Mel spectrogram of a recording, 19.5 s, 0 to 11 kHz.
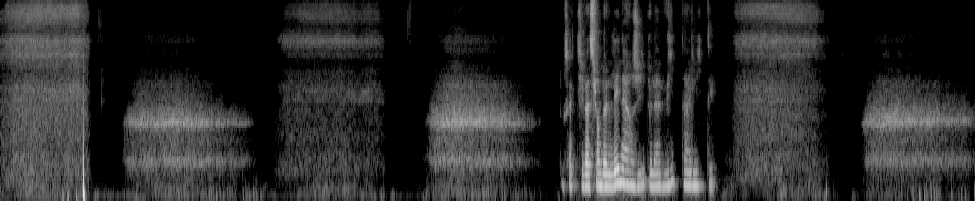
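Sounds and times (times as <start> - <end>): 
slow breaths during a breathing exercise: 0.0 - 7.8, 8.5 - 10.9, 14.6 - 19.5
speech: 11.3 - 14.4.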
